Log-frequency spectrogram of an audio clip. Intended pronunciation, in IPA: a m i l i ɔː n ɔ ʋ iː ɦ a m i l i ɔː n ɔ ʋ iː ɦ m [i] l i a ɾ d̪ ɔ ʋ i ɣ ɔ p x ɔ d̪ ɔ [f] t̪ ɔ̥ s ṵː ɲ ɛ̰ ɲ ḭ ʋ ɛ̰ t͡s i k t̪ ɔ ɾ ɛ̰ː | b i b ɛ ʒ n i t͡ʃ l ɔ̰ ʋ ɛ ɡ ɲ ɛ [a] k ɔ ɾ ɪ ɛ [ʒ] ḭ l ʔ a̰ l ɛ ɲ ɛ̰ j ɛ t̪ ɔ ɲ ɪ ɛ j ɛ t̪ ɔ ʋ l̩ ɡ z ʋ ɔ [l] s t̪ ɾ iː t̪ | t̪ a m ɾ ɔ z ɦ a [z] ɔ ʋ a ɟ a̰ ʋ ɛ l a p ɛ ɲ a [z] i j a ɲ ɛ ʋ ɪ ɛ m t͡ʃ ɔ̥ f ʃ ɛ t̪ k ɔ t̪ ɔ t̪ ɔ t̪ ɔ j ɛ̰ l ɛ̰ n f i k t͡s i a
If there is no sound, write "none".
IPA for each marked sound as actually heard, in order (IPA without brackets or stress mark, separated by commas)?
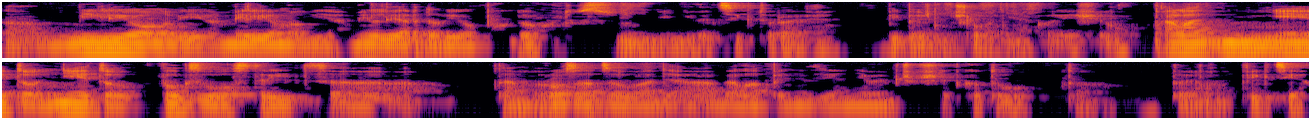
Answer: i, x, a, ʃ, l, d͡z, z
